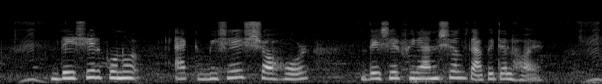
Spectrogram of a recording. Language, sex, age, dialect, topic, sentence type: Bengali, female, 18-24, Standard Colloquial, banking, statement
